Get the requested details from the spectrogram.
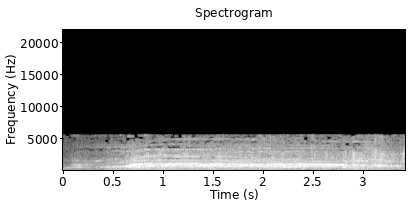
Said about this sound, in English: Can I hear a loud shout of praise to the Lord God Almighty?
